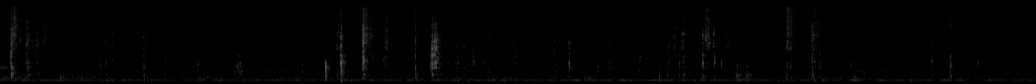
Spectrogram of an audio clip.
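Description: Tarot cards being handled, heard as faint, irregular snaps and rustles scattered through a low steady hum.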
